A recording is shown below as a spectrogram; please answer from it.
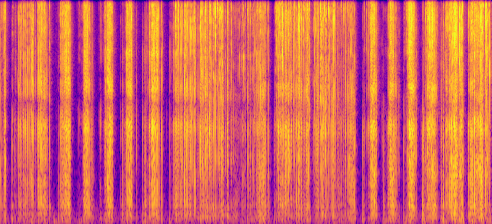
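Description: Fingernails pinch and scratch along the edge of a black pet brush's plastic pin bristles in close-up. Short, irregular bursts of bright, dry scratching and rubbing noise follow one another with brief silent gaps, carrying almost no low end.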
